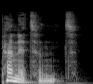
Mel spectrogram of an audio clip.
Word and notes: penitent: British English

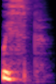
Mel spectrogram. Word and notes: wisp: British English

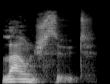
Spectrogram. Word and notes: lounge suit: British English

